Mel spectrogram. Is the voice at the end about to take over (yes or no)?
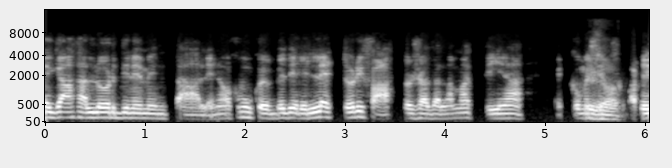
no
